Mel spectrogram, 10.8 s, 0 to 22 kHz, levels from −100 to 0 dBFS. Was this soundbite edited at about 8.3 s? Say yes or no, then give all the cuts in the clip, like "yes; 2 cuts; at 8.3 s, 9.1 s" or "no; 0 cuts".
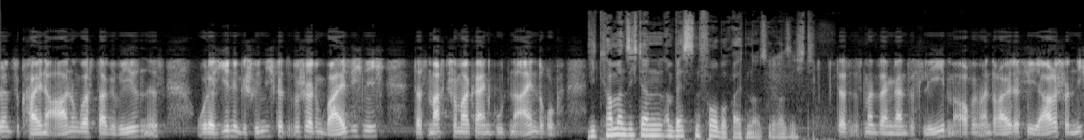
yes; 2 cuts; at 5.9 s, 8.3 s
